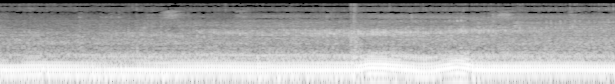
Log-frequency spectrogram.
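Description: A car engine idling steadily, blipped twice in quick succession about halfway through, its pitch rising and falling back each time.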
